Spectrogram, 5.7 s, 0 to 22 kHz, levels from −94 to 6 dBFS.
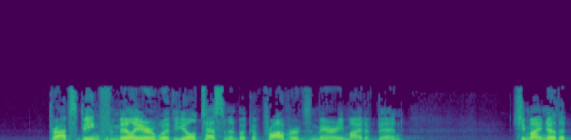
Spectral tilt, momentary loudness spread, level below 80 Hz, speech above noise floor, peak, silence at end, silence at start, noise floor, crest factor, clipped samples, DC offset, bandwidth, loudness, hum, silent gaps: -5 dB/octave; 12 LU; -52 dBFS; 53 dB; 0 dBFS; 0 s; 0.5 s; -72 dBFS; 20 dB; under 0.1%; under 0.1%; 8.8 kHz; -19 LUFS; none; none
